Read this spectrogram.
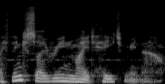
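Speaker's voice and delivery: very quiet, hushed, mumbled mutter under the breath. Voicing a character looking toward the boat: muttering under breath in character. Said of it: "muttering under my breath".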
